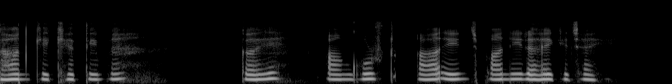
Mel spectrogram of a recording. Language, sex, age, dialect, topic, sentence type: Maithili, female, 25-30, Bajjika, agriculture, question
